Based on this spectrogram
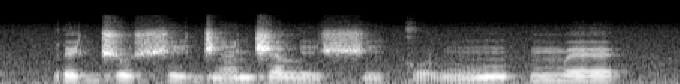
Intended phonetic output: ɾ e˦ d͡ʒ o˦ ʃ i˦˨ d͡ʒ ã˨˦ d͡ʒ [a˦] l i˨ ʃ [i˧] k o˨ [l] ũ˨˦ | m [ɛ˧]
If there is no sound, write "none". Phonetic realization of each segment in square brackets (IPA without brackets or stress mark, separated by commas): a˦˨, i˧, l, ɛ˦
